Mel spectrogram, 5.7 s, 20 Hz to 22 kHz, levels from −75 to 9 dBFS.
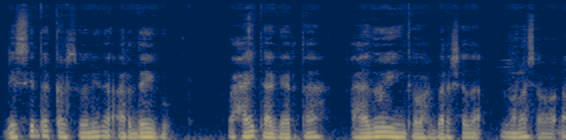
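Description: Repeated lossy re-encoding, likely about three passes through a WMA codec at a rate consistent with 128 kbit/s, causes generation loss across the whole speech clip. Each decode and re-encode quantises the signal again on a shifted frame grid, so noise accumulates instead of cancelling. The result sounds swirly and hollow, more smeared than that bitrate alone would produce, with softened consonant attacks and nothing above about 20.1 kHz.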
